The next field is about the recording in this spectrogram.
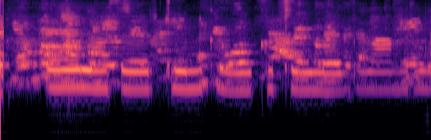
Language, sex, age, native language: Icelandic, female, 9, Icelandic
